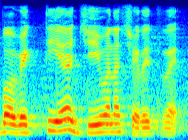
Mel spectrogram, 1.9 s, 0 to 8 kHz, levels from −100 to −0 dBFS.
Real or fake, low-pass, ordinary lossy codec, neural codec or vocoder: real; 7.2 kHz; Opus, 64 kbps; none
